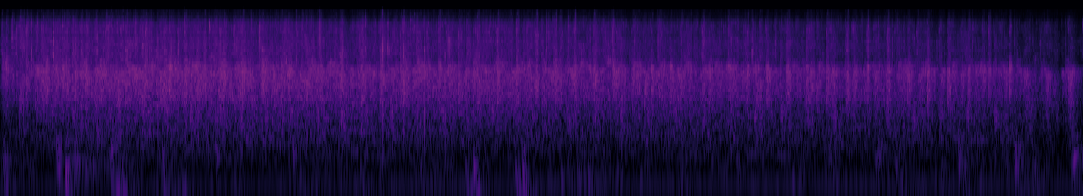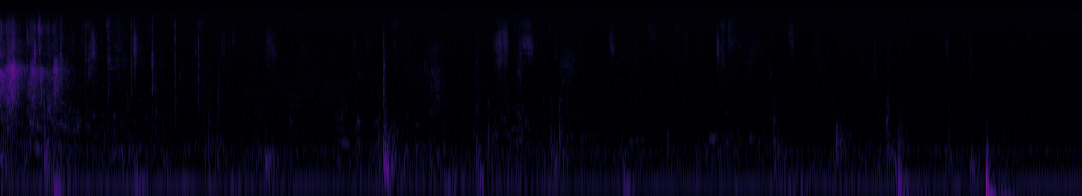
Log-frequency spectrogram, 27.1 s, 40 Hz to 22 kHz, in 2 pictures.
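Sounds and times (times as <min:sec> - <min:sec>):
audience clapping: 0:00.0 - 0:16.1.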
